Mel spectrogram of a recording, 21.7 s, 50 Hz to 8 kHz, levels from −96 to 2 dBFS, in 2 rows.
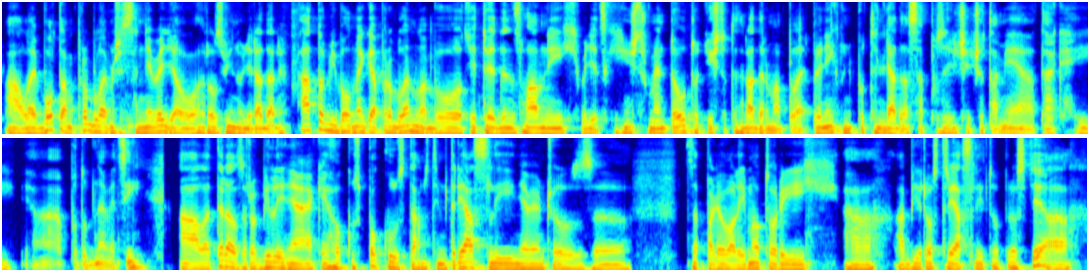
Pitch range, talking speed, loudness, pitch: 105-120 Hz, 175 wpm, -26 LUFS, 110 Hz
